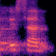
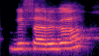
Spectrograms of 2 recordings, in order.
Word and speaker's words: visarga: What is the visarga? So the pronunciation of visarga is like ha, ha.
